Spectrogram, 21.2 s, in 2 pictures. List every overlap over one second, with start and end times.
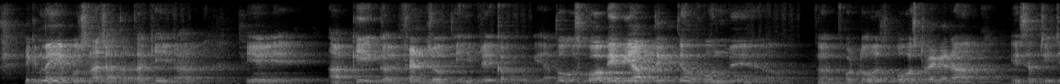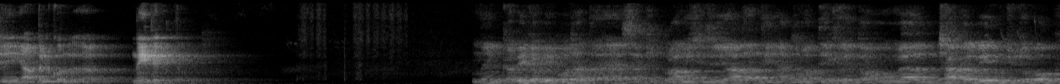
none

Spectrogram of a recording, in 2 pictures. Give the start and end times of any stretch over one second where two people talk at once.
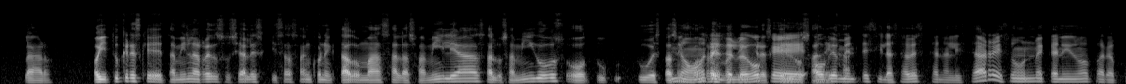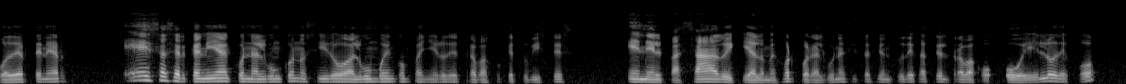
6.7-8.4

